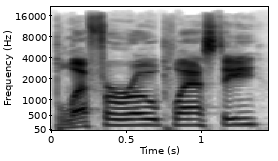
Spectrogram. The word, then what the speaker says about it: blepharoplasty: Blepharoplasty is one of the greatest things I've ever done. – What? What was wrong with her eyelids? – Blepharoplasty, is that the right way to say that? – Sure.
